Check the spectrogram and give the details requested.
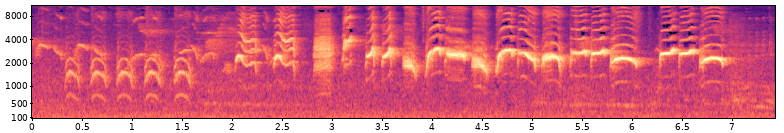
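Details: A moulting Chinese hwamei in a cage, in morning song practice, gives a series of repeated arched whistles. It then breaks into loud, rapid, varied phrases of harsh notes and rolling, looping whistles.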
